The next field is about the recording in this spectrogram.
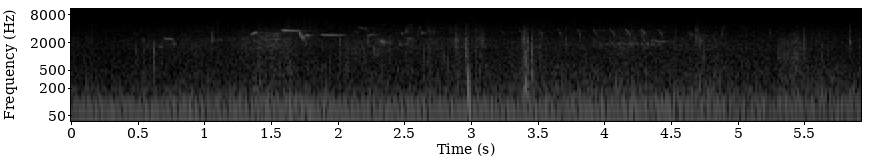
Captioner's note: birds chirping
